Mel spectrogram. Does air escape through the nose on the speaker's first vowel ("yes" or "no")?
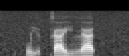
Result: no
